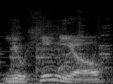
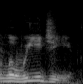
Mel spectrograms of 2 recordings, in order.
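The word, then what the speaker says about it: Eugenio: gets called on and instead of pronouncing his name yino he pronounces it Luigi how do you up that bad yes there is no l in yino and he was just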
